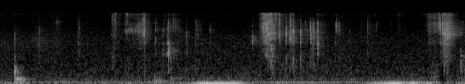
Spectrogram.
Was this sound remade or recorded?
recorded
